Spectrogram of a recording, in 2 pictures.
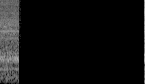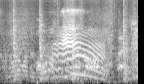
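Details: Pet cat that wants to sleep on top of its owner, giving a drawn-out, wavering meow with rising and falling pitch after a near-silent start, its tone sliding through several bends over about three seconds.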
